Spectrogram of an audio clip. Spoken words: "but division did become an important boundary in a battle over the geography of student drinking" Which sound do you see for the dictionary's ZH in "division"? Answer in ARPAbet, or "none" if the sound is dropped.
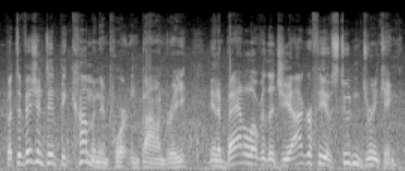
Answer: ZH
